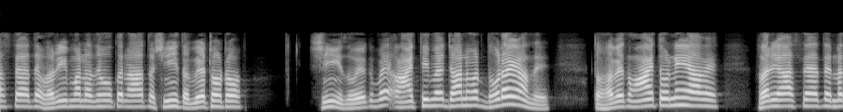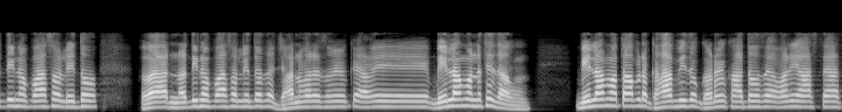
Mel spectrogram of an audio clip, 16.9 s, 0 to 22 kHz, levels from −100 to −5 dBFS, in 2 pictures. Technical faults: MP3 compression

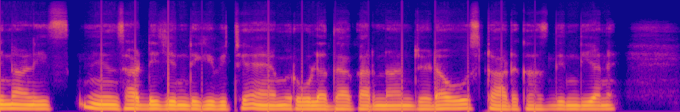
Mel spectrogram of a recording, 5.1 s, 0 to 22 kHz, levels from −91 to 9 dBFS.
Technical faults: periodic USB or driver dropouts

